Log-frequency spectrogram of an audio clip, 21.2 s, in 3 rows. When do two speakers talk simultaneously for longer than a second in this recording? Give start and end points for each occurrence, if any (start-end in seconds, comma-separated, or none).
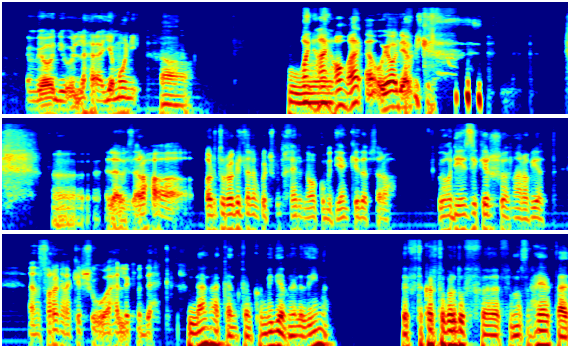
none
